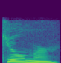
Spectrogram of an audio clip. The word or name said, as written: Kilmer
